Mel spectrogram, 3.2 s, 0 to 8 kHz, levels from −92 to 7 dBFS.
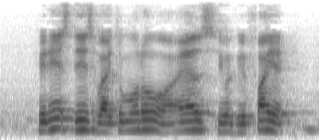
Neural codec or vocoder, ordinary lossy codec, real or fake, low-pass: autoencoder, 48 kHz, 32 numbers a frame, DAC-VAE, trained on Japanese speech; MP3, 48 kbps; fake; 7.2 kHz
